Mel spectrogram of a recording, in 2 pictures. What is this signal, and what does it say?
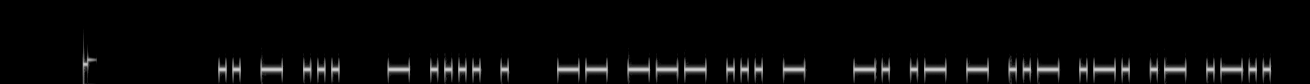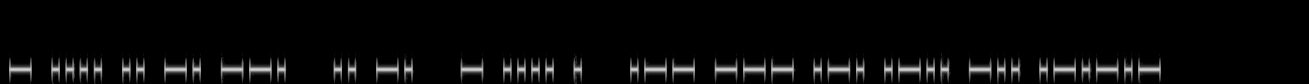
Morse code, heard as a keyed tone, about 17 wpm, 700 Hz. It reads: ITS THE MOST NATURAL THING IN THE WORLD.
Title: Sentences from Top 1000 Words - Review Part 4 - 17wpm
